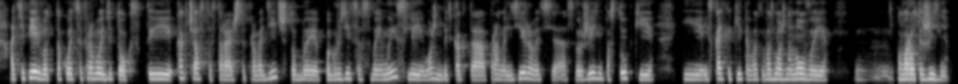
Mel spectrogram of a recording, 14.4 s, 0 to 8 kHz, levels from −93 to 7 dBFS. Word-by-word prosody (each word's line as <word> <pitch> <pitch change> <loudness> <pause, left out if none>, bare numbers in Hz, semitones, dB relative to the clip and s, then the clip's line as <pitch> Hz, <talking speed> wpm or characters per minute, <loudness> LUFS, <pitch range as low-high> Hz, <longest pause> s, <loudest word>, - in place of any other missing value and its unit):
А 180 - +1
теперь 215 +4 +8
вот 175 0 -1
такой 190 -1 +1
цифровой 195 0 +2
детокс. 175 -3 -2
Ты 185 -1 +3
как 215 -3 -3
часто 190 -4 -2
стараешься 160 -1 -4
проводить, 170 +10 -3
чтобы 165 -2 -2
погрузиться 180 +1 -3
в - - -13
свои 175 0 -5
мысли 205 0 -1
и, 165 -2 +1
может 180 +1 -3
быть, 165 -1 -5
как-то 160 -2 -2
проанализировать, 170 +1 -1
а, 160 - -7
свою 160 -1 -4
жизнь, 200 +3 0
поступки 175 -1 0 0.4
и 175 -2 -3
искать 195 +2 0
какие-то, 190 -1 -3
воз 175 +1 -4
возможно, 180 +1 0
новые 170 -4 +2 0.4
н 160 -2 -20
повороты 180 -1 +5
жизни? 170 -4 -1
180 Hz, 140 wpm, -21 LUFS, 165-190 Hz, 0.4 s, теперь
